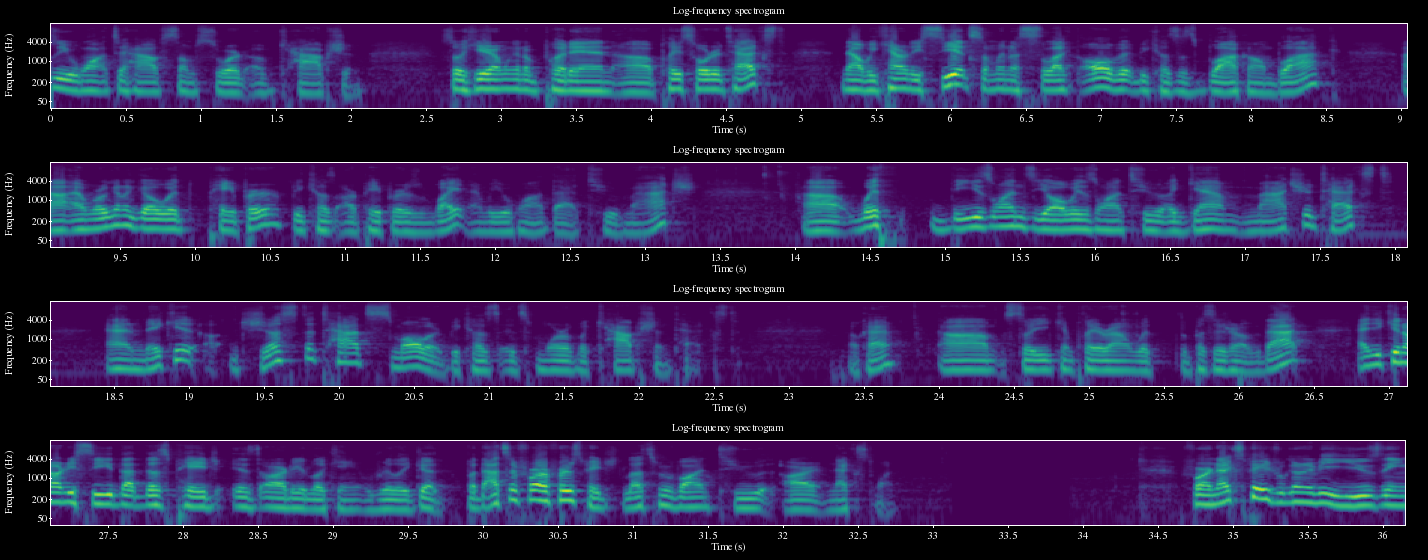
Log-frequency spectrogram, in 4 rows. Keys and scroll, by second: 25.3 w, 26.5 alt+w.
